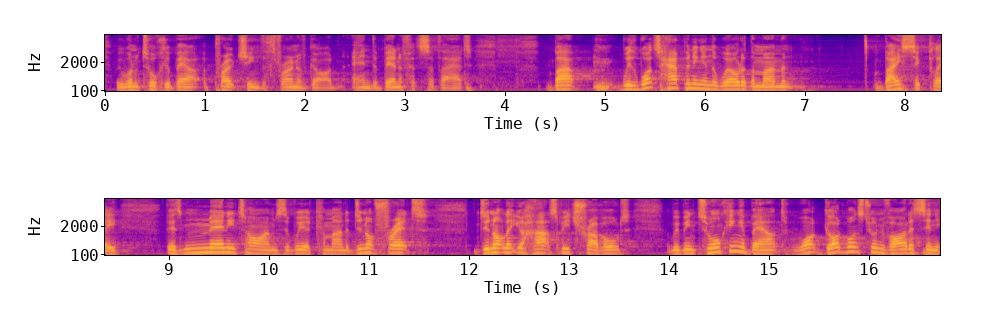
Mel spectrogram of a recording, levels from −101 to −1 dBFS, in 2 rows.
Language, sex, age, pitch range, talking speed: English, male, 40-59, 135-170 Hz, 190 wpm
